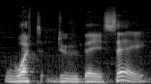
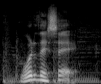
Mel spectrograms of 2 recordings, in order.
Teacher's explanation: he reduced the do to duh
